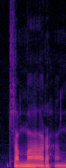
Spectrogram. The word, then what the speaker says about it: Samma Arahang: It pronounced Samma Arahang, which means loosely the path of purity and freedom from the negative thought or negative thing.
